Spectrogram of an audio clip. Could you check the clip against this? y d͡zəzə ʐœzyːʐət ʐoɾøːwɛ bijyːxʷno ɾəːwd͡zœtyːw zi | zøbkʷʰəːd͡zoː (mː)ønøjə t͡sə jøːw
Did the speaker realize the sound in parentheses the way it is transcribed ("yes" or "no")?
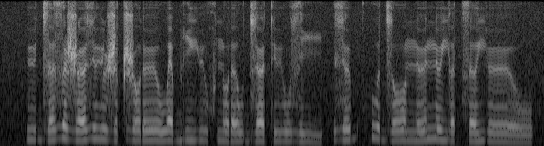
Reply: no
